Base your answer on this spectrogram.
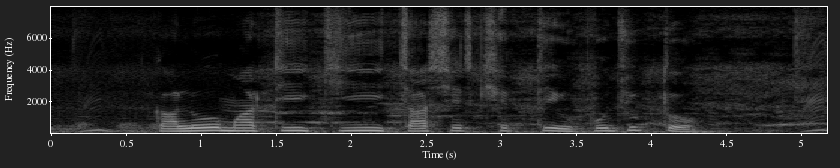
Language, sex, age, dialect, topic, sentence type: Bengali, male, 25-30, Standard Colloquial, agriculture, question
